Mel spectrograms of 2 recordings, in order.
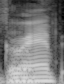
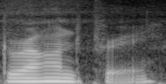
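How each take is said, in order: First: It is pronounced in the plain American way. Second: It is pronounced in the international, French-like way. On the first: The speaker calls it wrong. "it's not the Grand Prix" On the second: The speaker calls it right. "For the international part"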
